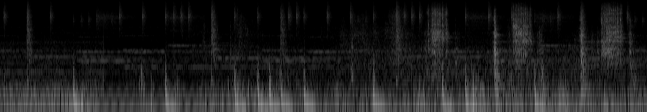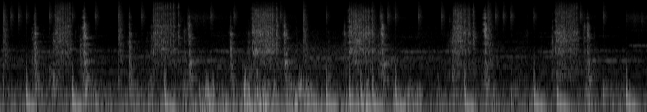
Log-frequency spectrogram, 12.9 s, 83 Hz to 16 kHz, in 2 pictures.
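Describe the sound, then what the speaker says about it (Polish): Socket wrench with an 18 mm socket, held against a 19 mm counter, loosening the stabilizer link nut on a Nissan Qashqai; rapid close ratcheting clicks in bursts with metallic clatter, continuous throughout. "Tutaj nasadka numer 18, i kontra numer 19 i odkręcamy"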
